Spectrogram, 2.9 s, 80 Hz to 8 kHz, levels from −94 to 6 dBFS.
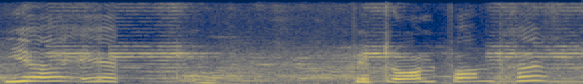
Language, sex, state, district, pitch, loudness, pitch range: Hindi, female, Bihar, Patna, 345 Hz, -13 LUFS, 320-380 Hz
